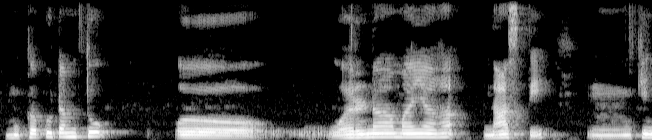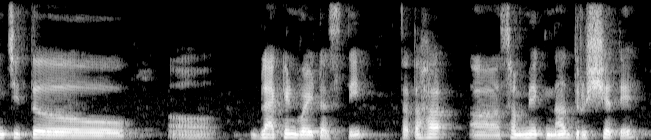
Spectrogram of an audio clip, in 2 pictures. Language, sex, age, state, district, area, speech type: Sanskrit, female, 45-60, Karnataka, Dakshina Kannada, urban, spontaneous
